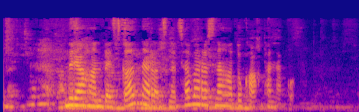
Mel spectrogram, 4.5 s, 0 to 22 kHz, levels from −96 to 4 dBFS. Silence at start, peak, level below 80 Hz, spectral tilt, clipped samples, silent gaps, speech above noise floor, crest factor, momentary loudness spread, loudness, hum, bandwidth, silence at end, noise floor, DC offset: 0.05 s; 0 dBFS; -54 dBFS; -5 dB/octave; under 0.1%; none; 30 dB; 20 dB; 17 LU; -19 LUFS; none; 11.5 kHz; 0.85 s; -48 dBFS; under 0.1%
